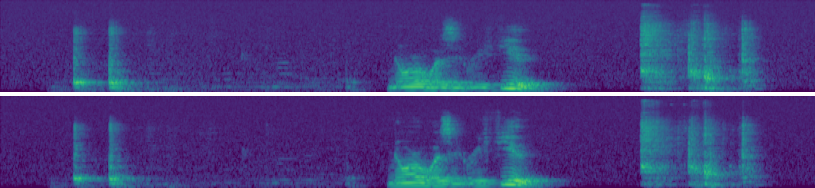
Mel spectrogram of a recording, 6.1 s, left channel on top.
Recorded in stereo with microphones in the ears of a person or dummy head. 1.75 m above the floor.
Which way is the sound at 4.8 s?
Centre (ahead or behind).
